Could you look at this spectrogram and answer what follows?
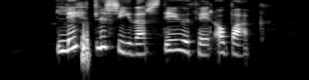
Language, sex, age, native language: Icelandic, female, 14, Icelandic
